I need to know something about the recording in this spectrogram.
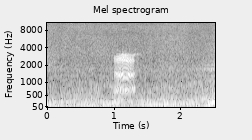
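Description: A middle-aged man cries out in pain.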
